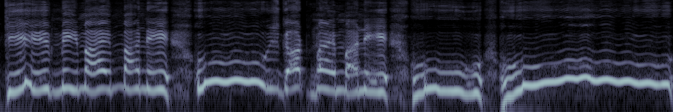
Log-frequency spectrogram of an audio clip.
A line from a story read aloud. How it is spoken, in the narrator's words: way off a voice cried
